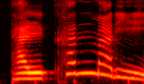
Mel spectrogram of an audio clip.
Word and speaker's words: 닭한마리: 흙을 만났으니까 크가 되겠죠 달칸 말이 이렇게 우리가 소리를 내야 돼요 그런데 일상에서는 달칸 말이라고 하지 않고 닭한마리라고 합니다 어째서 그렇게 소리가 나는지 찬찬히 보겠습니다 음절 끝에서 자음 군인 겹받침인 리을 기억이 동시에 발음되지 못하죠 그래서 단순화가 되는데요 자 무엇으로 단순화가 되겠습니까 리을이 탈락되고 기역만 남습니다 자 이때 일어나는 의문현상은 탈락이죠 탈락이고 자음군 단순화가 되겠습니다 닭 한 마리 요렇게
